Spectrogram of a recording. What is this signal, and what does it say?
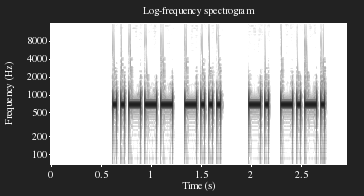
Morse code, heard as a keyed tone, about 30 wpm, 700 Hz. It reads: 2B NC
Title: Field Day Exchanges Encore - 30wpm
